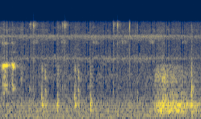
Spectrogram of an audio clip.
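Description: A frog croaks in the Dark Parables video game: a few close, distinct croaks over a quiet game ambience, with a louder, denser stretch of sound near the end.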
